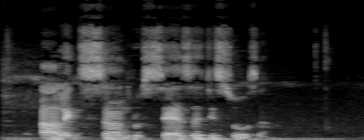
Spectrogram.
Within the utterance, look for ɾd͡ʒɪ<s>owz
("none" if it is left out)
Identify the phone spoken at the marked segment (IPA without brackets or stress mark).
s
